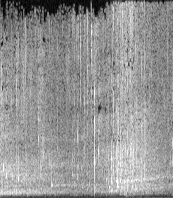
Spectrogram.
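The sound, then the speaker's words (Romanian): Water sloshes and splashes continuously with a bubbling, trickling texture, steady at moderate loudness, with no one speaking. “Am căzut într-o apă sărată. Apa-mi ajunge până la bărbie.”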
